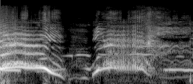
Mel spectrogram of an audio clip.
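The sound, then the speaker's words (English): Two loud, high-pitched excited screams from a duo of people, one rising and falling, then a second burst of shrieking, energetic like an enthusiastic greeting. “The fantastic duo, fabulous duo, and then we scream.”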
